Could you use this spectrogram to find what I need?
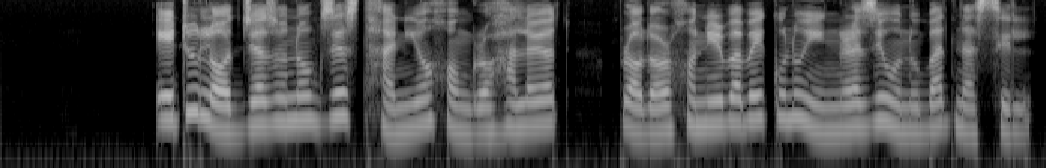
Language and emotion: Assamese, sad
